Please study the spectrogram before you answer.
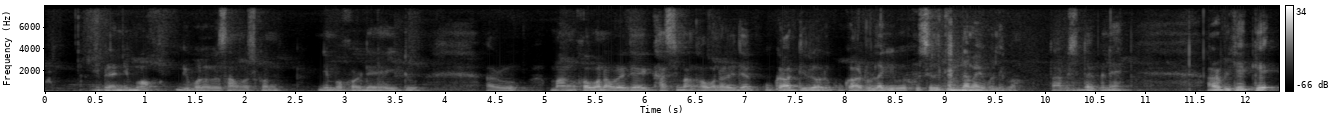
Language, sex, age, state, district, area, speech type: Assamese, male, 45-60, Assam, Nagaon, rural, spontaneous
